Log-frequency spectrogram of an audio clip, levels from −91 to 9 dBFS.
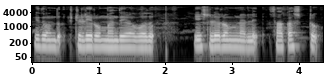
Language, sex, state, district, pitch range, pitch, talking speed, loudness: Kannada, male, Karnataka, Koppal, 130-140 Hz, 135 Hz, 135 wpm, -17 LUFS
